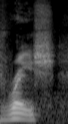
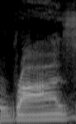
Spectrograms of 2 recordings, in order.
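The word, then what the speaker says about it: Ra's: out of me that they pronounced their rods instead of race because i grew up with pronouncing their race but it's kind of like street fighter review and ryu you can they both you know is correct but just pronounced differently but you know that's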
